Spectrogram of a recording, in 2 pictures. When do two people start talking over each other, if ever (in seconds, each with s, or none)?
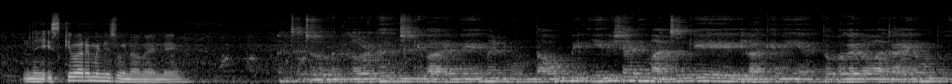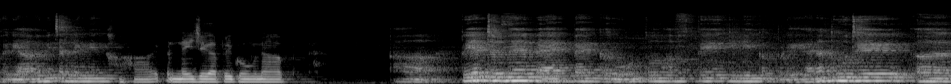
none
